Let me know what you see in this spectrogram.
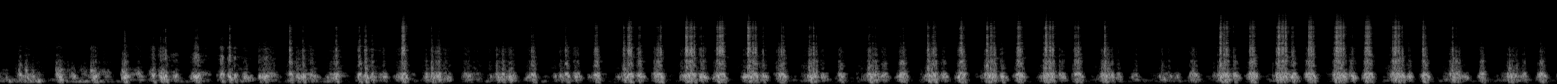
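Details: Heart sounds recorded at pulmonic position P during a stress test (lie, sit, stand, lie; 72, 96, 108, 72 bpm), very quiet supine, loud sitting: loud fast beats about 100 a minute with split S2.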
